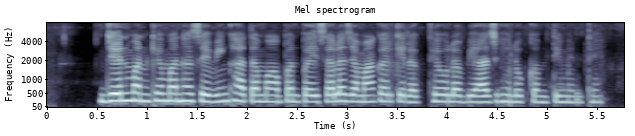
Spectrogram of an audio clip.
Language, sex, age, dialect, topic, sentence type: Chhattisgarhi, female, 36-40, Eastern, banking, statement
